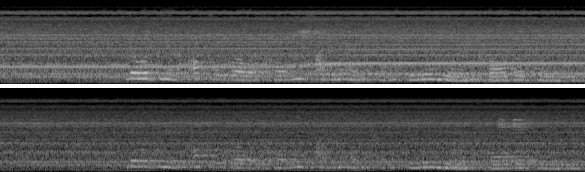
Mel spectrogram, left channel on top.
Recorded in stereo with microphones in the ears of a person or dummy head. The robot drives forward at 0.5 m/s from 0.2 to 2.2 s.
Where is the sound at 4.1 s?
25° left (ahead or behind), 1.0 m.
